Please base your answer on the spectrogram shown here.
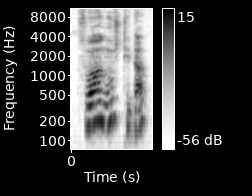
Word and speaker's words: স্বনুষ্ঠিতাৎ: কিছু কিছু সন্ধি নিয়ে উচ্চারণ করলে ভালো লাগে, এটা সেরকমই একটি সন্ধি। স্বনুষ্ঠিতাৎ, সু অনুষ্ঠিতাৎ, স্বনুষ্ঠিতাৎ।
